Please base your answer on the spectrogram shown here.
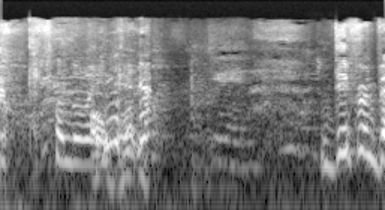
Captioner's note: wheeze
